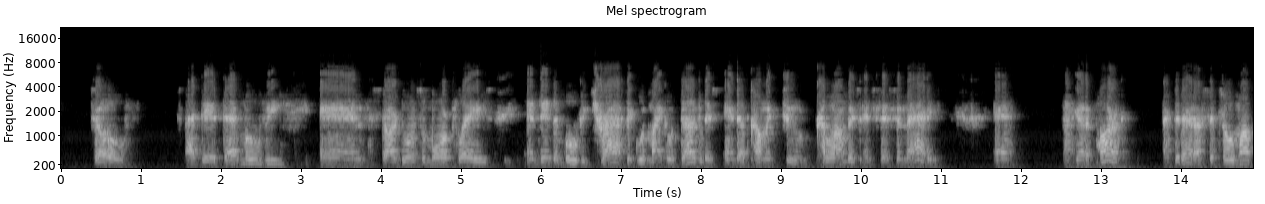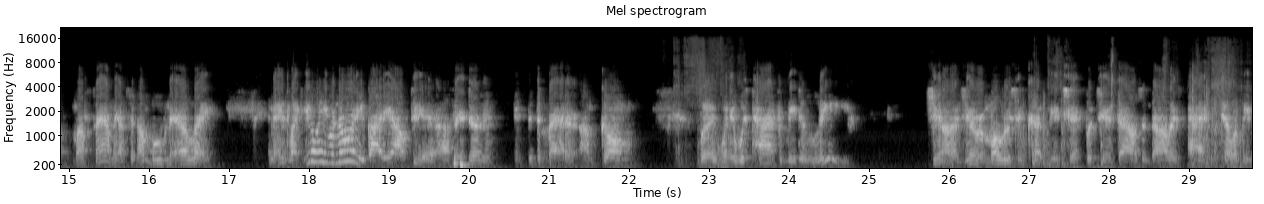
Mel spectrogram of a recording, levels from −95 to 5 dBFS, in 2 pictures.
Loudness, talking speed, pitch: -26 LUFS, 175 wpm, 295 Hz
